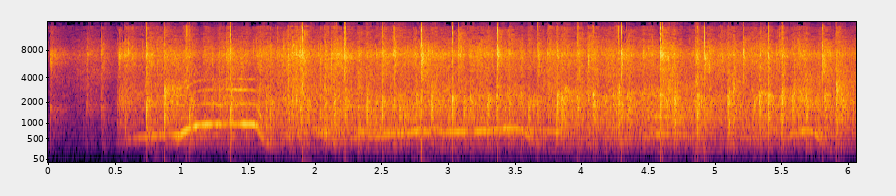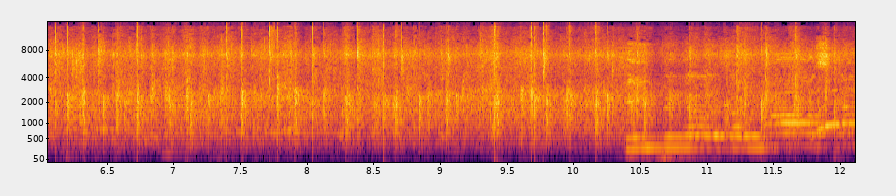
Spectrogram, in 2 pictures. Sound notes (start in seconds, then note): 0.4 cheering and applause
